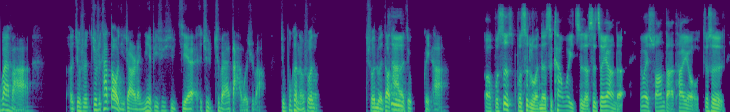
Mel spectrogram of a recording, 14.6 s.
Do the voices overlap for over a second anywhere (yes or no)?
no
